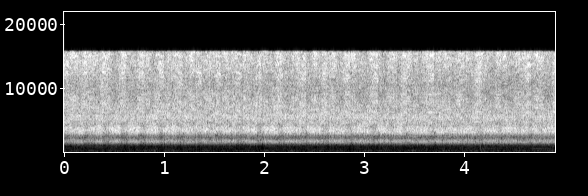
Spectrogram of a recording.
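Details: Cicadas singing loudly as summer approaches: a dense, steady, high-pitched shrill buzz that holds unbroken throughout, with a faint pulsing texture and no other clear sounds.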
